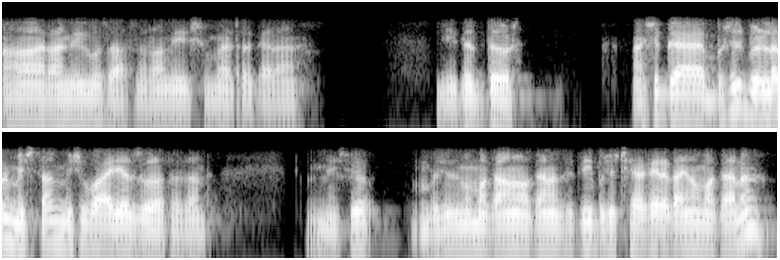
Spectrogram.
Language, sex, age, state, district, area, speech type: Kashmiri, male, 30-45, Jammu and Kashmir, Pulwama, rural, conversation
